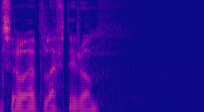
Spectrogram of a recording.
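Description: A man speaks loudly and with animation close to a microphone.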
